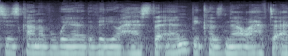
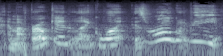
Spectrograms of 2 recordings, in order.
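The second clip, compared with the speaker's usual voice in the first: much higher, strained, half-mocking panic; a hammed-up cry of self-doubt; mock anguished inner voice. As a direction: voice the spiralling worry, pitched way up. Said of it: "And then I started thinking".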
